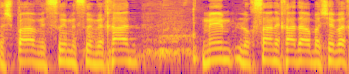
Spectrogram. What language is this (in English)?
Hebrew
